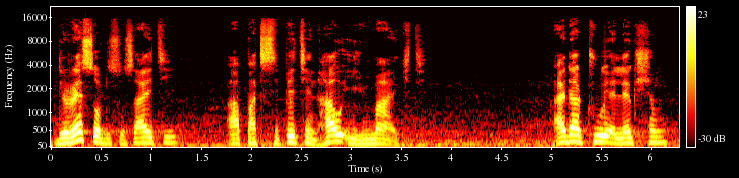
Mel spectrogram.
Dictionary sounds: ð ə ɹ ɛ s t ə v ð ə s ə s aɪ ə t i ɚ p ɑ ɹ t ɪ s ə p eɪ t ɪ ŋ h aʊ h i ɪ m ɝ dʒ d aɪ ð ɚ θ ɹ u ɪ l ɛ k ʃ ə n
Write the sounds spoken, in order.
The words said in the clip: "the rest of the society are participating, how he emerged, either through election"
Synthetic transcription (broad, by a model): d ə ɹ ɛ s t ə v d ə s ə s aɪ ə t i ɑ p ɑ t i s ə p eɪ t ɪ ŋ h aʊ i m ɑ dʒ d aɪ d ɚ t ɹ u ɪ l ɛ k ʃ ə n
